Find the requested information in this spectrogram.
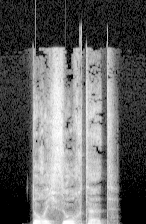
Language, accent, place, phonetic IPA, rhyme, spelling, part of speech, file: German, Germany, Berlin, [dʊʁçˈzuːxtət], -uːxtət, durchsuchtet, verb, De-durchsuchtet.ogg
- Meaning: inflection of durchsuchen: 1. second-person plural preterite 2. second-person plural subjunctive II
